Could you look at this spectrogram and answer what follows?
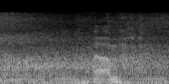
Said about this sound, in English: So I just gotta look out for traffic here for a moment, trying to cross the road.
